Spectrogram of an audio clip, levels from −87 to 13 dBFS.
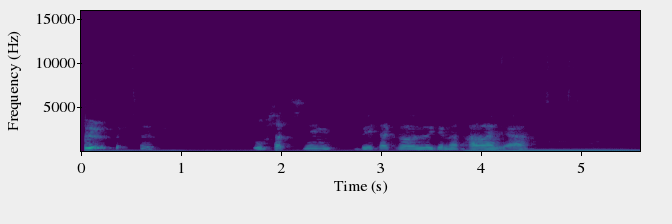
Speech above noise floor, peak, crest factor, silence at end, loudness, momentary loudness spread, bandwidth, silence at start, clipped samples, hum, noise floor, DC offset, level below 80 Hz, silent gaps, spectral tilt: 27 dB; -26 dBFS; 22 dB; 0 s; -50 LUFS; 14 LU; 11 kHz; 0.05 s; under 0.1%; 50 Hz at -65 dBFS; -76 dBFS; under 0.1%; -64 dBFS; none; -7.5 dB/octave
